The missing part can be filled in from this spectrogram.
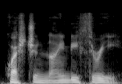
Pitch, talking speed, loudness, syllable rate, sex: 90 Hz, 145 wpm, -18 LUFS, 5.0 syllables/s, male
